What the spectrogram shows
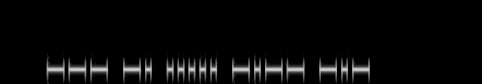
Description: Morse code, heard as a keyed tone, about 22 wpm, 700 Hz. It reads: ON5YK
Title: DXCC-100 Call Signs - 5 Characters - Repeated 2x - 22wpm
